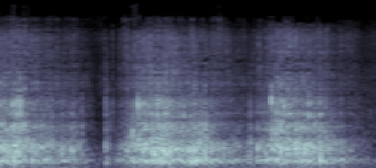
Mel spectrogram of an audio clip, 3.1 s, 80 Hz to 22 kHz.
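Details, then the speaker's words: Piaggio Fly 125 scooter, case cover off, wheel turned by hand: two rough rumbling swells from a worn bearing, compared against a silent good bearing. "now listen to this bearing yep you can hear that that doesn't sound too healthy and this bearing is silent"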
